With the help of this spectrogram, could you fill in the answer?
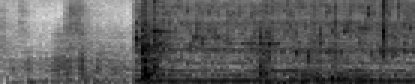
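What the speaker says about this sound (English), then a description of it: "I'm going to give these ones a quick wash." Potatoes being rinsed under a running kitchen tap, a soft trickle that swells into a steady, close gush of water spilling into the sink and holds without pause.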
